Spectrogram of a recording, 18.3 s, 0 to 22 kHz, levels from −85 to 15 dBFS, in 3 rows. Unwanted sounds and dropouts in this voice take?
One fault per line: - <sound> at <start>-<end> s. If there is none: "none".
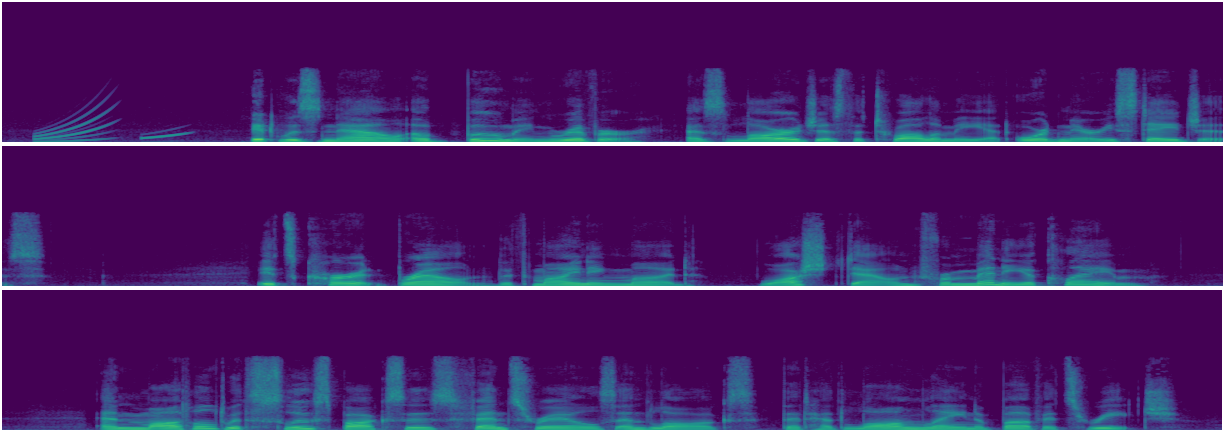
- chirp at 0.2-1.0 s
